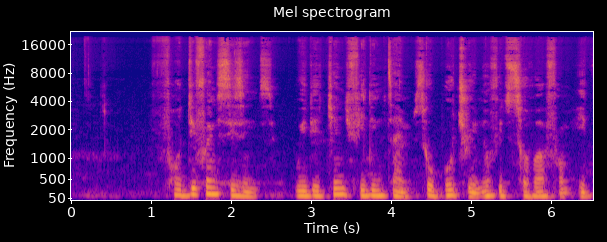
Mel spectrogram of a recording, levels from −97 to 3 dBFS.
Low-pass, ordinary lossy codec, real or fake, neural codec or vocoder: 19.8 kHz; MP3, 96 kbps; fake; vocoder, 44.1 kHz, 128 mel bands every 512 samples, BigVGAN v2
